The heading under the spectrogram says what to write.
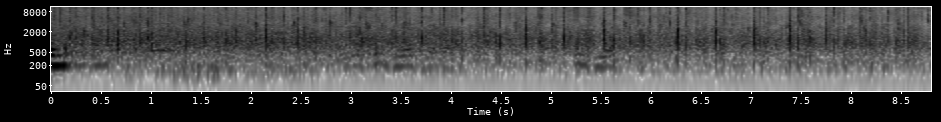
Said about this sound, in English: Clap your hands to the Lord if you can.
